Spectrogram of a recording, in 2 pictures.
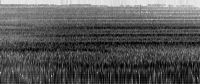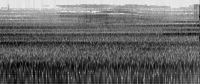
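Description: Steady, dark droning rumble with faint held tones, a brooding ambient soundtrack carried on from the music before it.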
